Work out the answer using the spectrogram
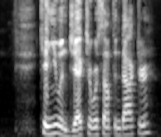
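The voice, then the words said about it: Shaky, trembling voice. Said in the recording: “said in a shaky voice.”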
